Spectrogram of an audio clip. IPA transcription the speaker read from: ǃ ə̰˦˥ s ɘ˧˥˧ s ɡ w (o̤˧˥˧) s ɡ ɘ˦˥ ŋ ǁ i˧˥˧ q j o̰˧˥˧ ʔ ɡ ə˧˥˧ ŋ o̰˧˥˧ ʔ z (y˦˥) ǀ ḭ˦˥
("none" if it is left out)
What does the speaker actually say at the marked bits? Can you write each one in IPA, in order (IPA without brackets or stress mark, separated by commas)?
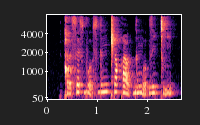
o̰˧˥˧, i˦˥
